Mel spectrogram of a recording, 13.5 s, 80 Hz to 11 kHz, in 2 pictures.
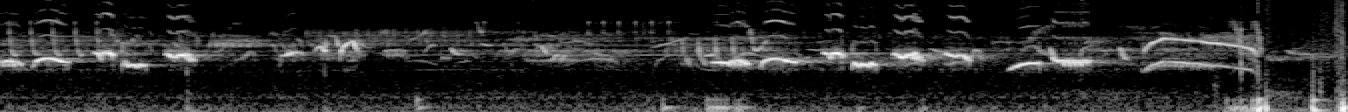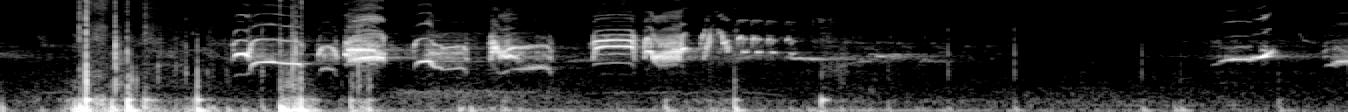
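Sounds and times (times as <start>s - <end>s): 
Eurasian blackbird giving short sliding whistled notes: 0.0s - 7.1s, 7.7s - 11.8s, 12.7s - 13.4s
low thumps and rumbling: 6.2s - 13.4s.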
